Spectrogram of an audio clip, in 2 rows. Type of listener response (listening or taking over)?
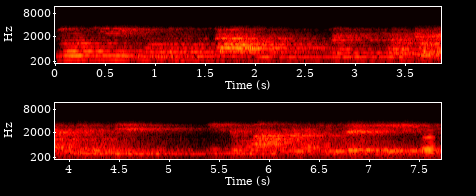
listening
